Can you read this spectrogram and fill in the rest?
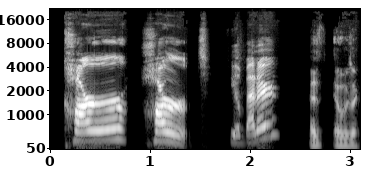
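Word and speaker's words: Carhartt: carart carart yes it's it feels weird to like overly emphasize there's two RS in that word and you pronounce you want me to roll my RS now no I just want you to pronounce either of the two car heart feel better it was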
